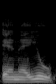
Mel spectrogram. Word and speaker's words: GNU: modernas es decir el sistema operativo se escribe gnu pero en español se pronuncia New en inglés Good en español New es más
